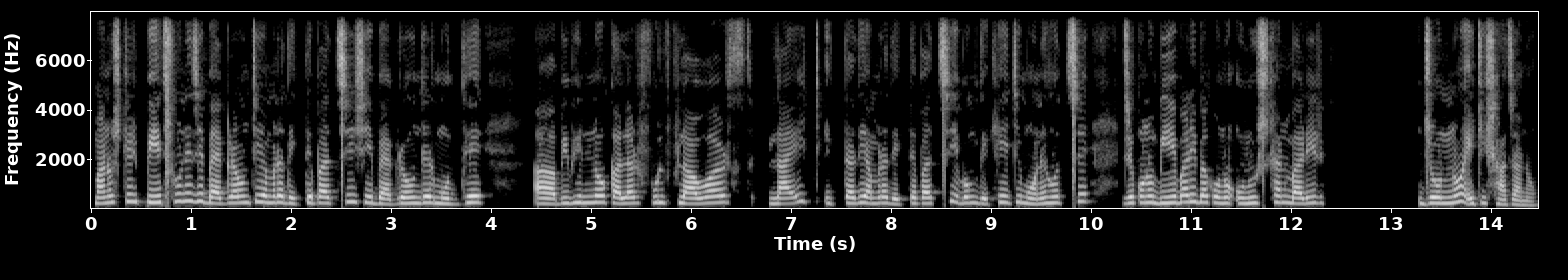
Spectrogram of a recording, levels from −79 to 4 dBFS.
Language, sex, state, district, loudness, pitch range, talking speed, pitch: Bengali, female, West Bengal, North 24 Parganas, -16 LUFS, 230-265 Hz, 155 wpm, 245 Hz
